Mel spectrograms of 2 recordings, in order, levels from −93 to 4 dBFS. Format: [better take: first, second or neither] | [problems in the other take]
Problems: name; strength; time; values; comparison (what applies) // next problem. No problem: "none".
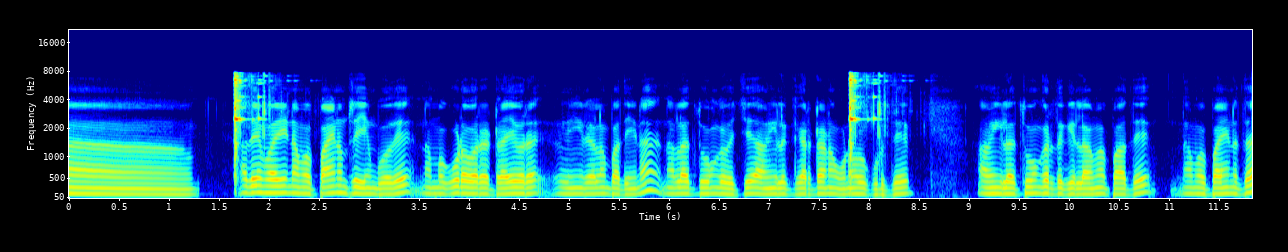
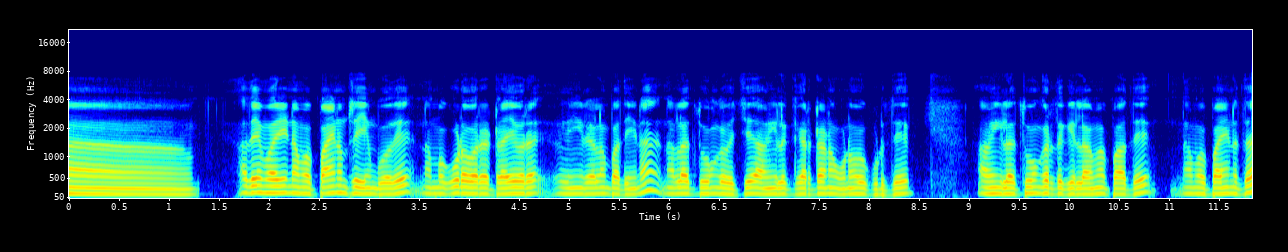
second | background sound (Shatter); 1 dB above the speech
